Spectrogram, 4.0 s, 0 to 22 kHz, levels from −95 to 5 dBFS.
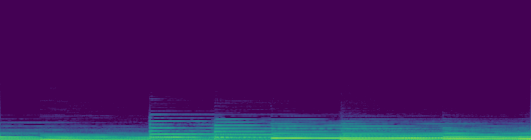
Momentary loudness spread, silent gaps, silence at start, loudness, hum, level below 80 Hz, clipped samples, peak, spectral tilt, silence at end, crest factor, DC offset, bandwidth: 8 LU; none; 0 s; -25 LUFS; none; -52 dBFS; under 0.1%; -10 dBFS; -12.5 dB/octave; 0 s; 12 dB; under 0.1%; 4 kHz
